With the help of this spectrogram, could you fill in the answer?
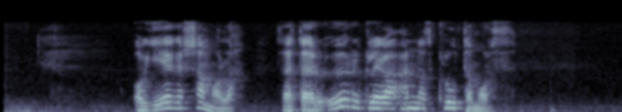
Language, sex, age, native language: Icelandic, male, 40-49, Icelandic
